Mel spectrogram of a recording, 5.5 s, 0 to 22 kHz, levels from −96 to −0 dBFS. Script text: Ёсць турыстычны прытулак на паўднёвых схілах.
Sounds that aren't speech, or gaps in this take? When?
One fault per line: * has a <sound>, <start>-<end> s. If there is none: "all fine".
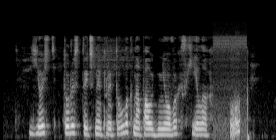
* has a laugh, 4.6-4.8 s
